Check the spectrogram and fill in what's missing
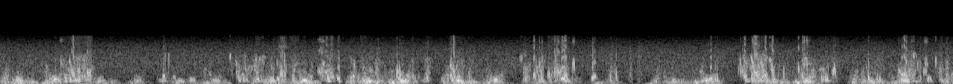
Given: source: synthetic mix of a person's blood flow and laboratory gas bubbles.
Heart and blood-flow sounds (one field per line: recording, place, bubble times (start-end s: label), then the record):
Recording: Doppler ultrasound of blood flow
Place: precordium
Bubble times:
0.59-0.96 s: bubbles
1.56-1.78 s: bubbles
1.88-1.98 s: bubbles
2.28-2.99 s: bubbles
3.17-3.44 s: bubbles
3.50-3.84 s: bubbles
3.93-4.04 s: bubbles
4.09-4.33 s: bubbles
4.47-4.75 s: bubbles
5.19-5.78 s: bubbles
5.89-6.00 s: bubbles
6.08-6.20 s: bubbles
7.07-7.22 s: bubbles
7.35-7.88 s: bubbles
7.96-8.40 s: bubbles
8.62-8.84 s: bubbles
8.99-9.54 s: bubbles
From the record:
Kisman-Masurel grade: 342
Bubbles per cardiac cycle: rolling drumbeat, 9 or more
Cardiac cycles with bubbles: 100%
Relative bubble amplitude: moderate (0.250 to 0.450)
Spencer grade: 3 (all of the cardiac periods contain showers or single bubble signals, but not dominating or overriding the cardiac motion signals)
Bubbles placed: anywhere in the cardiac cycle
